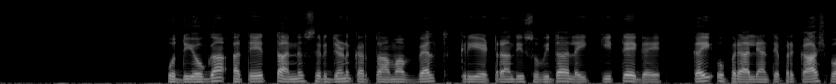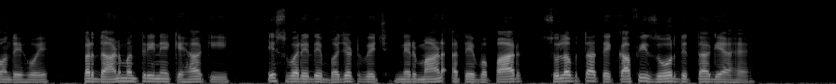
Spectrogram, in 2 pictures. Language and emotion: Punjabi, neutral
